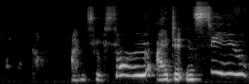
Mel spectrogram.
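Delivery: flustered high whisper, mortified; embarrassed whispered apology. Retold or imitated. Apologizing to the grumpy clerk she startled, hushed and high. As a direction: gasp out the sorry in a hushed, high voice.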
